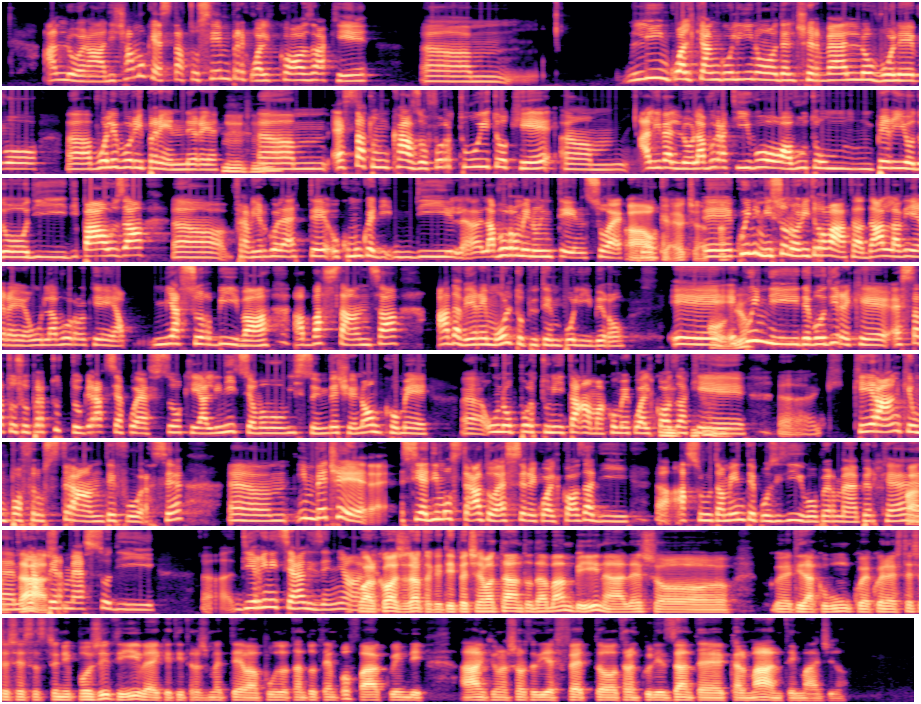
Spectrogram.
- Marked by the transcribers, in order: distorted speech; drawn out: "ehm"; tsk; "avevo" said as "avovo"; other background noise; static; drawn out: "adesso"; "appunto" said as "appuno"
- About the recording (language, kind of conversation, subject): Italian, podcast, Che consiglio daresti a chi vuole riprendere un vecchio interesse?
